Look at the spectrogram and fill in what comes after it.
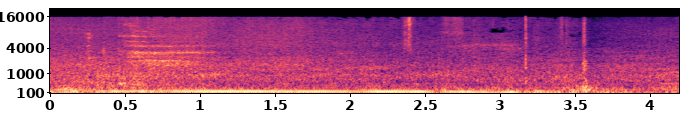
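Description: Car engine idling close by, a steady low hum that eases off about three seconds in. A few sharp clicks follow near the end, as the car door is unlatched and opened.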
